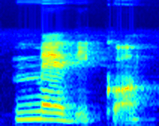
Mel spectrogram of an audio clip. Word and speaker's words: médico: Médico. The antepenultimate syllable is the stressed one, and by that is esdrújula, so it has accent mark.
